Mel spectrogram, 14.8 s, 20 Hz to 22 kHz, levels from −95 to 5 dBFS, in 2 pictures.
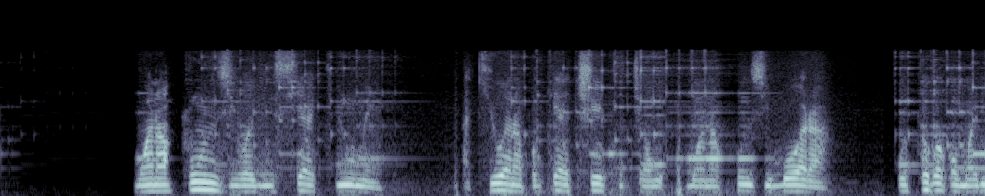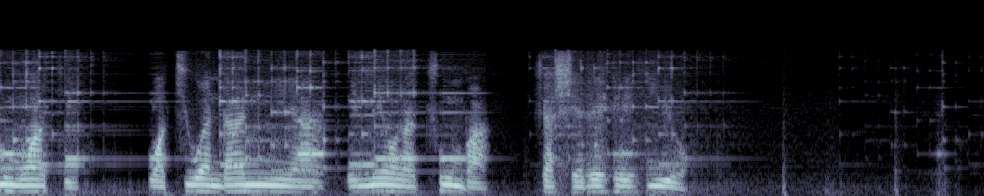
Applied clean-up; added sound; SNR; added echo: neural mask model RNNoise.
